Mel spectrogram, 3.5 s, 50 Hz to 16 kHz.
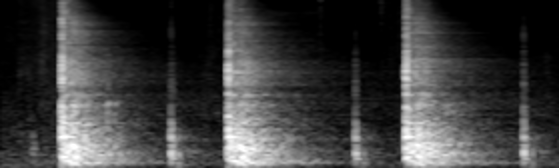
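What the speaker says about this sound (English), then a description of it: "you're going to just put the nuts on the bolts and you're going to give them a good whack" Three loud, sharp hammer whacks ring out at even intervals, each followed by a fast decay and a smaller rebound tap, as nuts threaded onto steering knuckle bolts are struck on a 2012-2020 Chevrolet Sonic.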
